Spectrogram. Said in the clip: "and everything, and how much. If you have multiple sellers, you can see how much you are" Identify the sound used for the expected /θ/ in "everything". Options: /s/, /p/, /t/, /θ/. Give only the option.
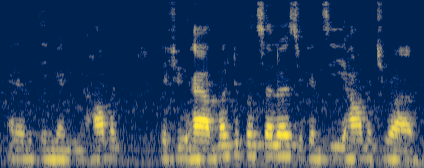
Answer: /t/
